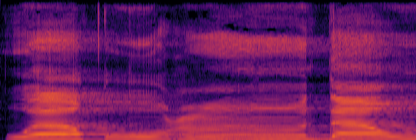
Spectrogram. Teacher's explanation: Qiyamau wa matobi'i dhahiri, sebab ada waw sukun yang sebelumnya baris dhammah. Maka huruf ain kita panjangkan 2 harokat.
